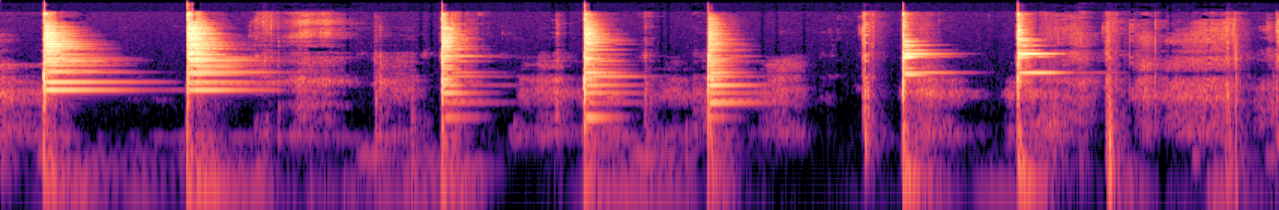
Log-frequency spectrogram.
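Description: A hammer strikes a big boulder, roughly four feet around, from the Boulder Batholith in the Ringing Rocks pile near Whitehall, Montana. A series of sharp, bright clangs follows, each ringing with a high, bell-like tone that fades quickly before the next blow. Unlike a regular dense rock, this boulder gives off a clear ringing tone.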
